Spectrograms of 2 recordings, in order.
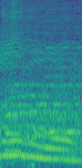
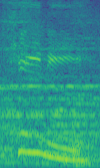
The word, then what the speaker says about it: Kanye: Kanye West. – Vad sa du? Säg hans namn Kaney.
